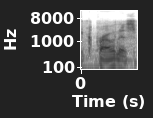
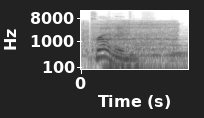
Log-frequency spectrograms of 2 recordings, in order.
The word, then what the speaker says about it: Cronin: I keep wanting to say Cronis, but that's not it. Cronin. Cronin. Like like Croninberg. Think Croninberg.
